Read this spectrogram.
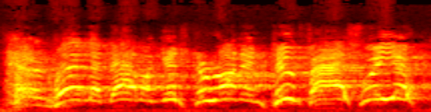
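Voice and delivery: high, loud, slow shouted preaching; preaching at full force. Acted. Preacher shouting the sermon's climax to the congregation. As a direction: drive it home to the congregation.

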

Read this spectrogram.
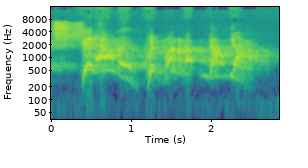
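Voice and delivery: frantic scolding. Retold or imitated. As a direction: snap at the child in panic. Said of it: "She got frantic and hysterical".

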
